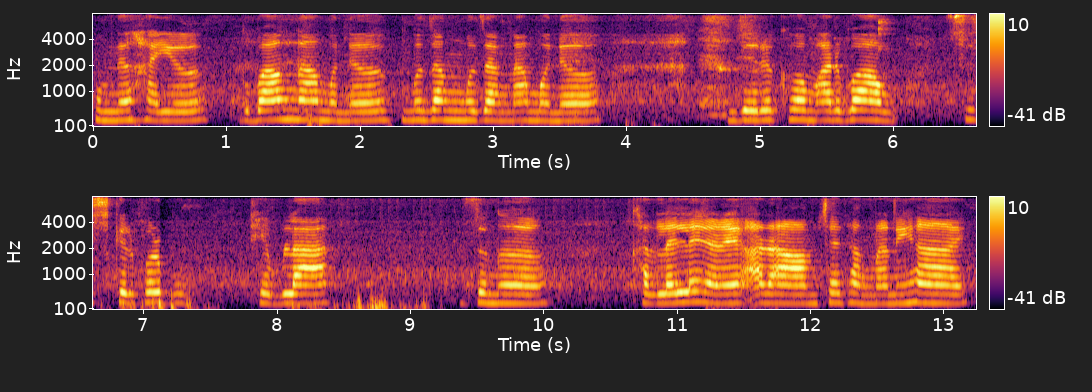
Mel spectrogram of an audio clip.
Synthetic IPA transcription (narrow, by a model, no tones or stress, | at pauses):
kumnɯɦajɯ | ɡɯbaŋnamɯnɯmɯzaŋmɯzaŋnamɯnɯ | zeɾɯkʰɯmaɾbam | siskiɾpʰɯɾbu | tʰebla | zɯŋɯ | kʰaɾlajlajnanɯja̰ɾamsajtʰaŋnanɯjɦaj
